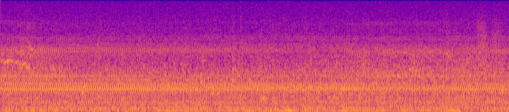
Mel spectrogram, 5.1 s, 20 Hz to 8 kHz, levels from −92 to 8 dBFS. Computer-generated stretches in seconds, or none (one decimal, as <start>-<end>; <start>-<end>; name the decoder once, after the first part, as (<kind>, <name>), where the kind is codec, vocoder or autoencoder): 1.5-4.6 (vocoder, Vocos)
